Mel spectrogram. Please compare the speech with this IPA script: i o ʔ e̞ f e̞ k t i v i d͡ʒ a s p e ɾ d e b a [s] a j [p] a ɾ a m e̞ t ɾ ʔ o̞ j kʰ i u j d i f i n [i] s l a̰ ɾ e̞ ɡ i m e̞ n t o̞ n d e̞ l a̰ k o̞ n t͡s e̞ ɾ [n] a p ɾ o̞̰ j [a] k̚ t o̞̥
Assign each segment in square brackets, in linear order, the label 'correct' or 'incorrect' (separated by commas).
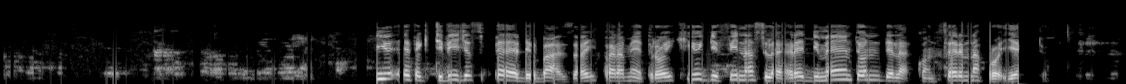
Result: incorrect, correct, incorrect, correct, incorrect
